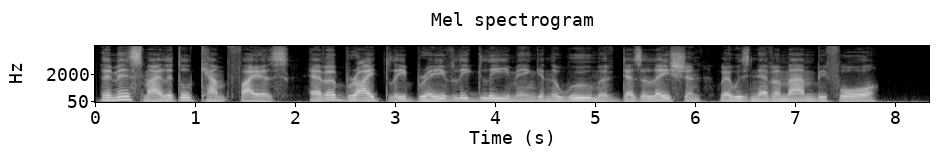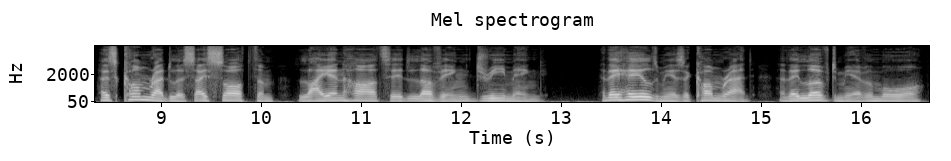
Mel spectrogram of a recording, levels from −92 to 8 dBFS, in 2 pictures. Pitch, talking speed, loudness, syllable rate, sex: 125 Hz, 145 wpm, -18 LUFS, 4.6 syllables/s, male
